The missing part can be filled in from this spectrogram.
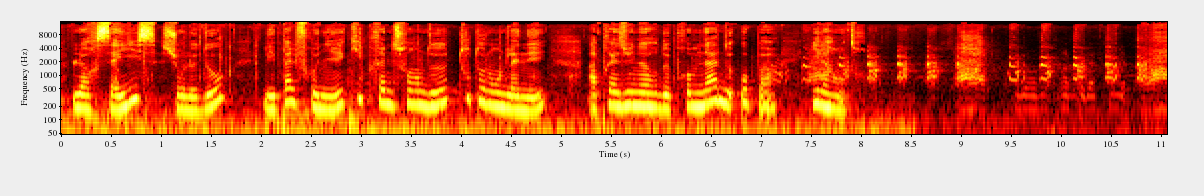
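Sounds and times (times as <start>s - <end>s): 
speech: 0.1s - 8.0s
geese honking in a backyard: 7.0s - 11.0s
turkeys gobbling in a backyard: 7.0s - 11.0s.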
